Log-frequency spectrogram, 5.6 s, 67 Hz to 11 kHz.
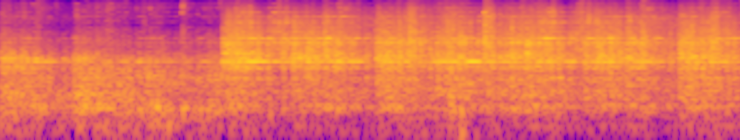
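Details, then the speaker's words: Spool Axminster carpet loom with 288 spools running: a loud, busy clatter of shuttles and gears at an even working pace with a steady ring on top, which is normal operation. "now i'm going to switch the loom on you can hear how noisy it is multiply that by 80 to 90 and you'll see what we had to put up with okay"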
